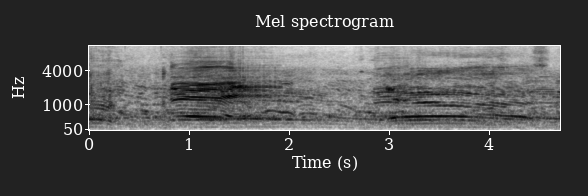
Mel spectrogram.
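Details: Young bulls and heifer calves at Aftabganj cattle market in Dinajpur, Bangladesh, 24 August: two drawn-out, wavering moos with rich harmonics, each lasting over a second, heard over steady background chatter of market voices.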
